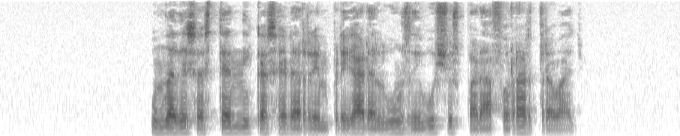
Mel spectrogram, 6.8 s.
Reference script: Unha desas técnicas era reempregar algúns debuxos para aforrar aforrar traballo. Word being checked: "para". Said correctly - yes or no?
yes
